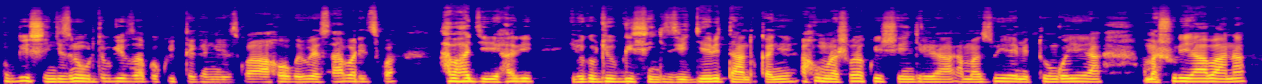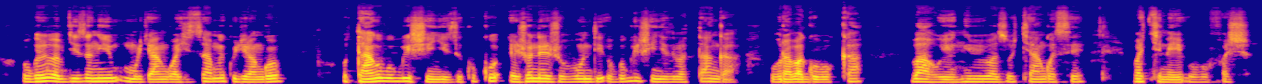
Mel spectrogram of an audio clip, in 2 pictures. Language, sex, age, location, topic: Kinyarwanda, male, 18-24, Kigali, finance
